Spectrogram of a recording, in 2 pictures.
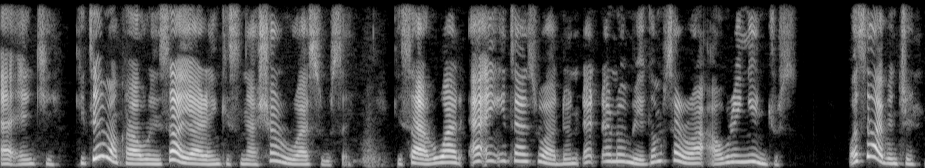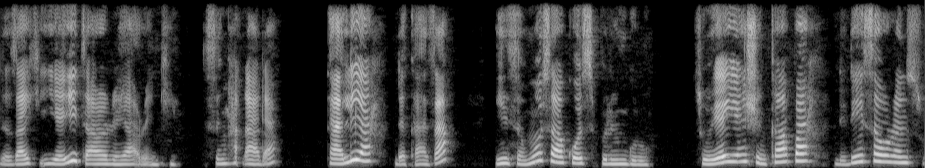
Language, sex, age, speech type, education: Hausa, female, 15-29, spontaneous, tertiary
